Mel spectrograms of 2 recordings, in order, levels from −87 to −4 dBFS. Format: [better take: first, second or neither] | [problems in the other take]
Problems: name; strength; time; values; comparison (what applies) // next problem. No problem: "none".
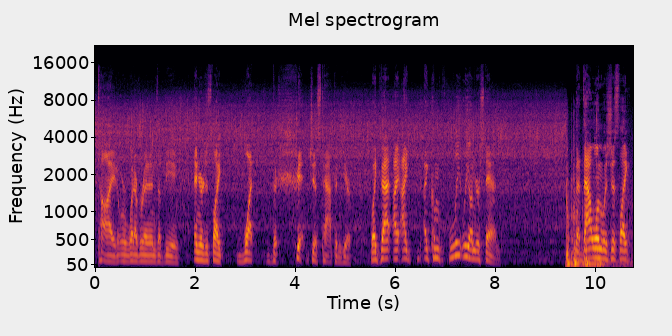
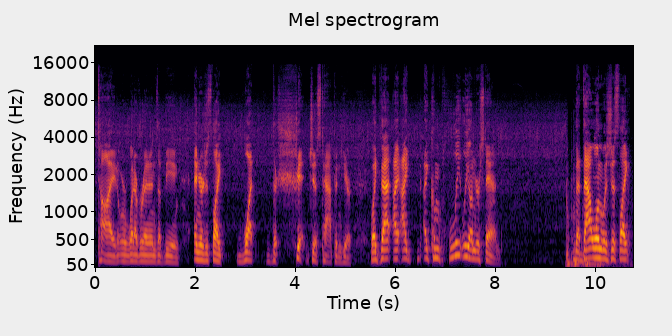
second | household noises; loud; throughout; 9 dB below the speech; faint in the second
